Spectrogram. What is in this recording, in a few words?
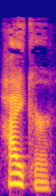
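"hiker", American English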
